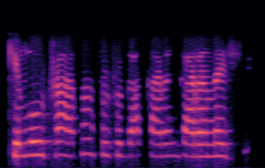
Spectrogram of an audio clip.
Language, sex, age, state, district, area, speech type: Kashmiri, female, 60+, Jammu and Kashmir, Anantnag, rural, conversation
